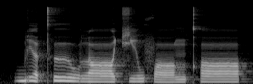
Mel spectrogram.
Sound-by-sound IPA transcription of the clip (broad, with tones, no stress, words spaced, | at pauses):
bi˥˨ə̯t̪ʰɯː˥˨w lɔː˧t͡ɕi˧˥wfɔː˩˧ŋkʰɔː˧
